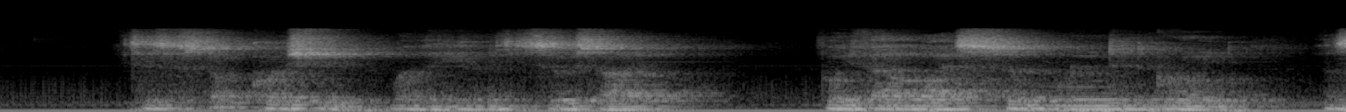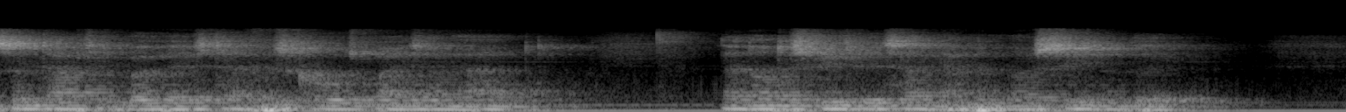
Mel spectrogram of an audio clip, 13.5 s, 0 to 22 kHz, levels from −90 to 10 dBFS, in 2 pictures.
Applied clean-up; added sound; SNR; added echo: neural separator model SepFormer DNS4.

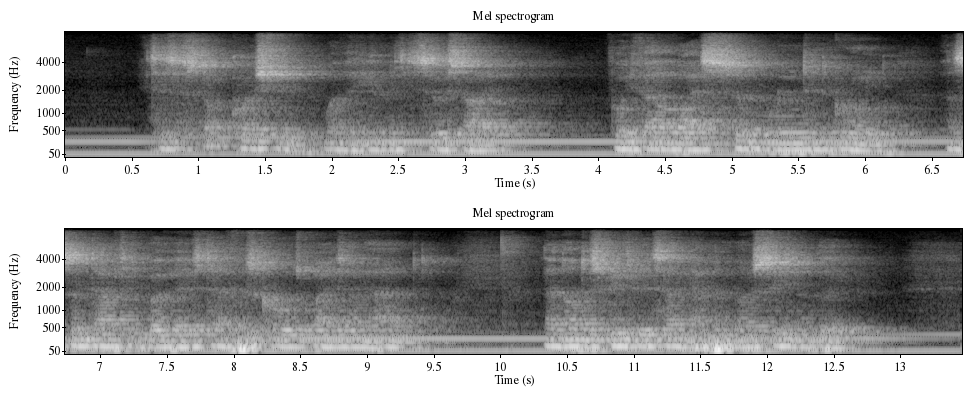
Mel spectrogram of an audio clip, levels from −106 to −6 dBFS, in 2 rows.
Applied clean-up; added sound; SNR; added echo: none; Keyboard (musical); 14 dB; reverberation time 1.2 s.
